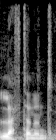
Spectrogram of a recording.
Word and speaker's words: Lieutenant: spelled the same way it's spelled the same but in the UK we pronounce it leftenant Roger awesome and uh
